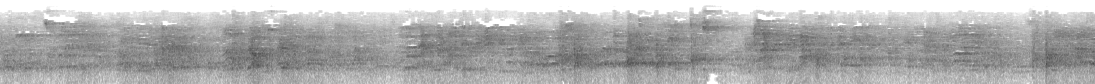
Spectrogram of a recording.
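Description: A ball smacks hard against walls in an echoing court.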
